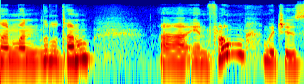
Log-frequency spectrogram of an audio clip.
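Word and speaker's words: Flåm: So Ager Brewery, that symbol there, that is in our neighbor town of Flom. It's only 2 tunnels away, one long tunnel and one little tunnel in Flom, which is spelled F-L-A with a circle over it.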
